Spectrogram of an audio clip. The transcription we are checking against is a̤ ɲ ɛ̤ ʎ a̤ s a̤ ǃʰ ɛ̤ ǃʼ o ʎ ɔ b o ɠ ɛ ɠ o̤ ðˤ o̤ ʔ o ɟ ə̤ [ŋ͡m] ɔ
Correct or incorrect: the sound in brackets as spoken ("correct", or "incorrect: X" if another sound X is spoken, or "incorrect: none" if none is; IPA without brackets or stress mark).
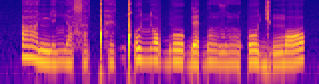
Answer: correct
